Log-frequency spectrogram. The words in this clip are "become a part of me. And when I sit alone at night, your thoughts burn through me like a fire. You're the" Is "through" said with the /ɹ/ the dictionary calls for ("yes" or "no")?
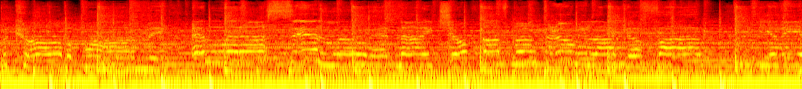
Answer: yes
